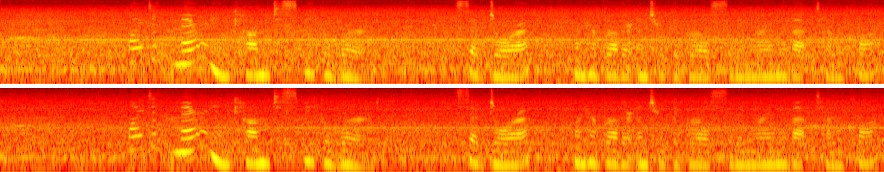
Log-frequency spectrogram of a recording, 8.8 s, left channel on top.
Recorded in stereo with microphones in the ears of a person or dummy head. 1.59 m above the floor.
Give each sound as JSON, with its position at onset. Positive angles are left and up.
{"t": 1.3, "sound": "a woman speaking", "side_deg": 15}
